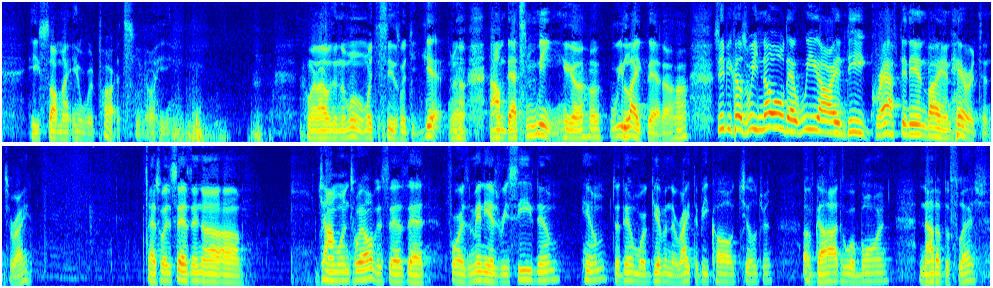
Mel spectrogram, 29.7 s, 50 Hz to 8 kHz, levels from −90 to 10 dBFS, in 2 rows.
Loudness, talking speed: -21 LUFS, 165 wpm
